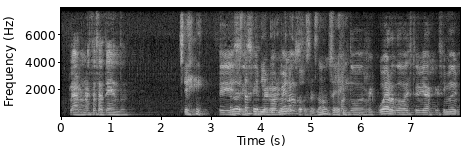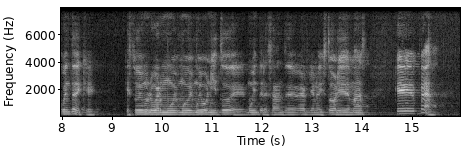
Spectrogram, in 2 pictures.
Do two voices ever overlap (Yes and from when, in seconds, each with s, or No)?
Yes, from 3.4 s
